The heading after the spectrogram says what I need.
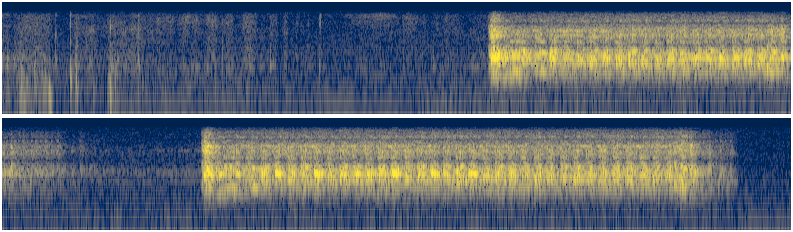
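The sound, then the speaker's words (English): A car engine cranking in two separate bursts of steady, whirring starter noise, the second longer than the first, after a few faint clicks at the start. “I bet you've heard that sound before. If you have a vehicle, you have heard that sound. I know I have. It can be both alarming and a pretty penny to fix.”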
